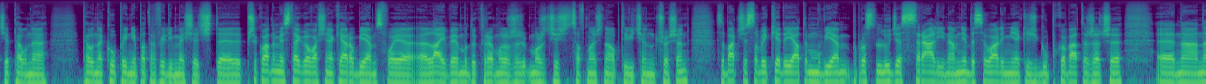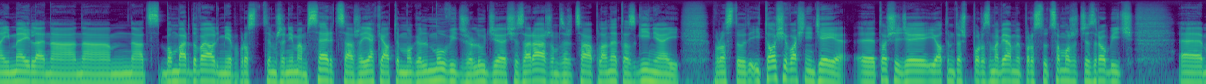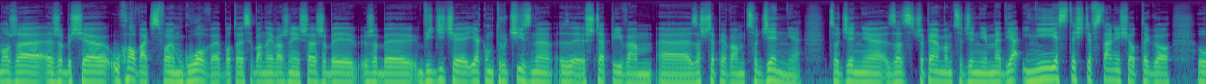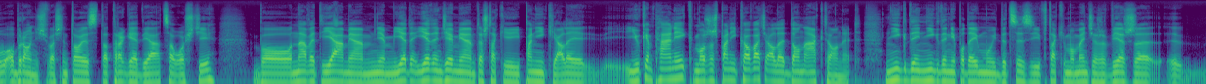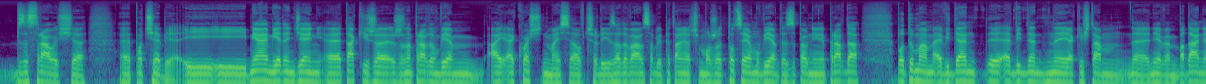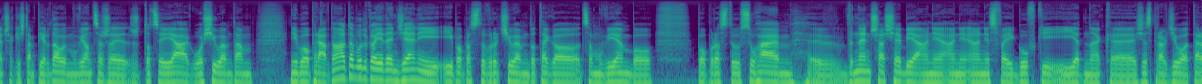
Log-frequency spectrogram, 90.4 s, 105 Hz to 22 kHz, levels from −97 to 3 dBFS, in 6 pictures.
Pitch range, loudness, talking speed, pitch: 105-120 Hz, -23 LUFS, 175 wpm, 110 Hz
